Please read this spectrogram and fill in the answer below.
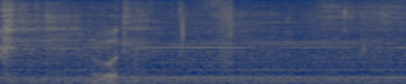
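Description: Steady low hum of a small petrol engine running, with a constant tone over it from about a second in.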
